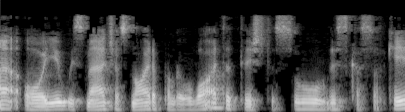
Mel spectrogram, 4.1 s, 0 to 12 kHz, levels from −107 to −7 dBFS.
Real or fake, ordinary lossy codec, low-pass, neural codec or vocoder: fake; MP3, 32 kbps; 7.2 kHz; codec, 16 kHz, 0.9 kbps, LongCat-Audio-Codec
